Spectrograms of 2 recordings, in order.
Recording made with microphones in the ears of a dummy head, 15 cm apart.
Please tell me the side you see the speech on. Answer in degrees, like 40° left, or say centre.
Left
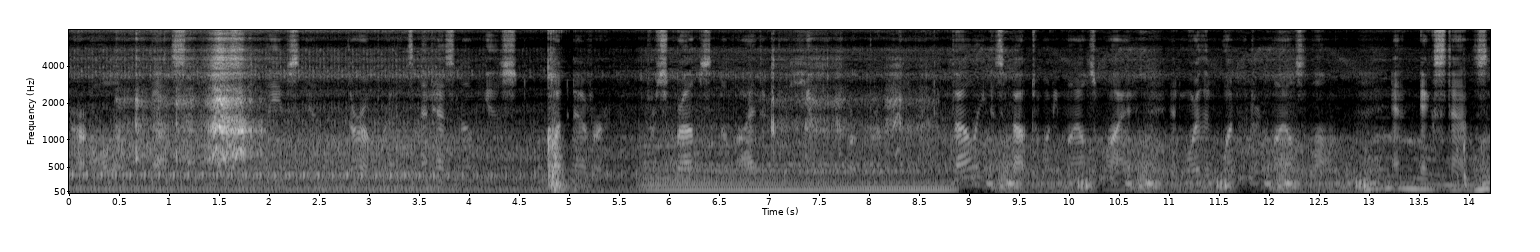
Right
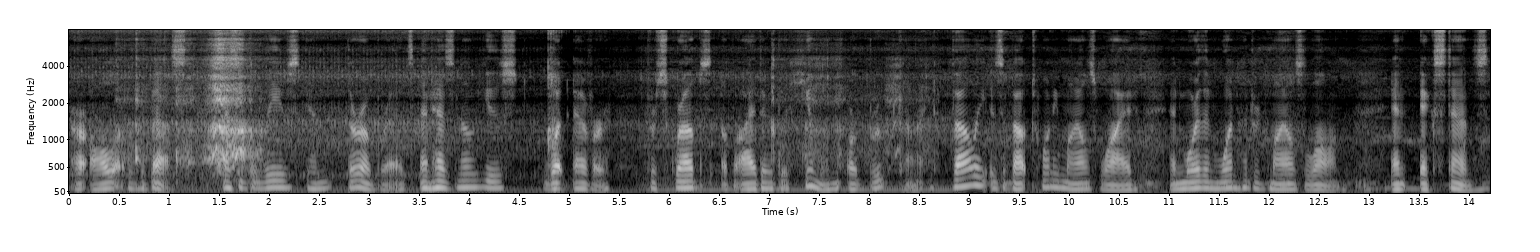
60° right.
